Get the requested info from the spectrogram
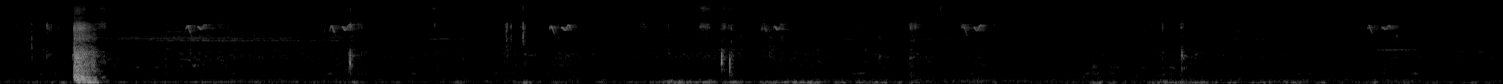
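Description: A small bird chirping a short, high, falling call again and again every second or two. A sharp knock comes about a second in, with scattered faint clicks.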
